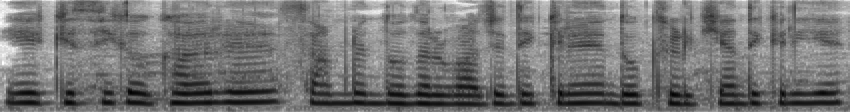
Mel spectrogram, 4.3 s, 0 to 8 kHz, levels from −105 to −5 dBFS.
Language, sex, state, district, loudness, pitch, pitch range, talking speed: Hindi, female, Punjab, Fazilka, -15 LUFS, 250 Hz, 240-260 Hz, 225 wpm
